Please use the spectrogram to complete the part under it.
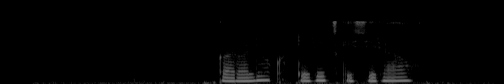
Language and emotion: Russian, sad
